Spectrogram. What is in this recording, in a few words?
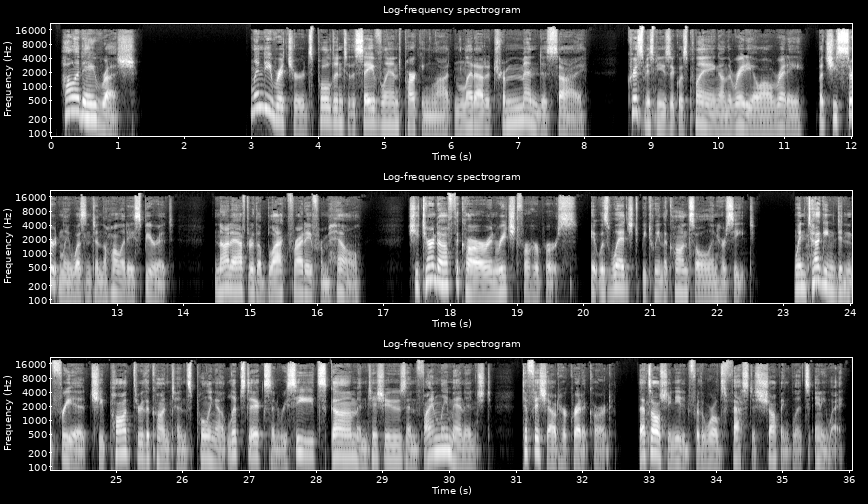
Audiobook Sample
